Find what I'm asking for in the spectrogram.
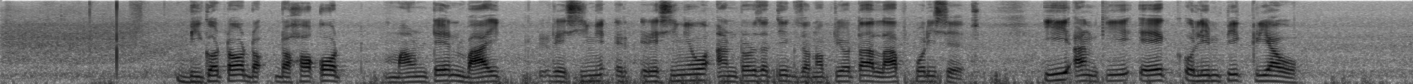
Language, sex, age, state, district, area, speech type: Assamese, male, 18-30, Assam, Nalbari, rural, read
